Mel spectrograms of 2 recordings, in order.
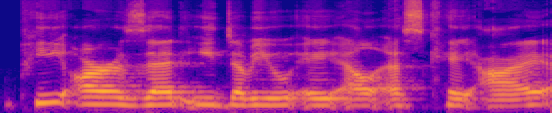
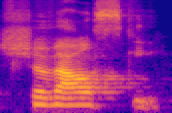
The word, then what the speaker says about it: Przewalski: And if you guys look at how the word is spelled, it's P-R-Z-E-W-A-L-S-K-I, I believe. And it's the last wild herd of horses that exists. But I had to look up how to say it. Przewalski.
